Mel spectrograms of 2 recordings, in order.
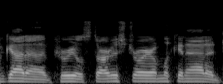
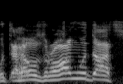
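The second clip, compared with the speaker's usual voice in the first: put-on Austrian accent, pitched up; 8 semitones higher, 4 dB louder than usual. Answering a question as Arnold Schwarzenegger, Arnold Schwarzenegger Austrian accent. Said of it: "I will answer that as Arnold Schwarzenegger".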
